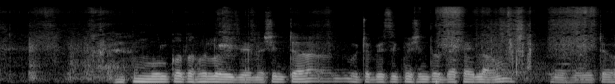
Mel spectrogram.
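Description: Paper rustles as a hand handles a page.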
